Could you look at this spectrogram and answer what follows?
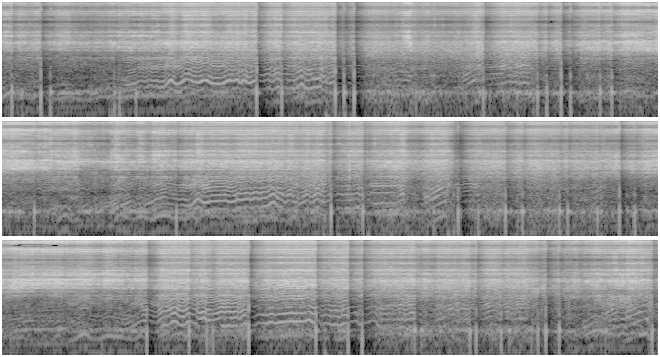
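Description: Motocross dirt bike engine revving up and down hard as it is raced over the track, heard close from the rider's on-board camera, with frequent short sharp knocks throughout.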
